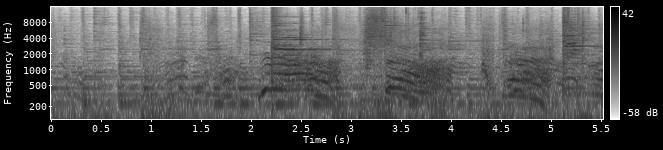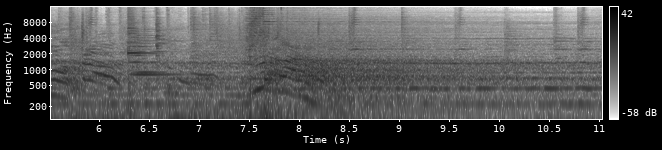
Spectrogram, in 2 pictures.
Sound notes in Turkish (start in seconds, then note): 2.0 Dövüş sesleri; 9.9 Müzik - Hareketli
